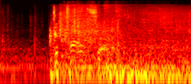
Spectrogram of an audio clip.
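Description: Depulso spell cast in Hogwarts Legacy: after half a second of quiet, a single loud booming blast erupts and rolls on as a heavy rumbling wash for the rest of the moment.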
